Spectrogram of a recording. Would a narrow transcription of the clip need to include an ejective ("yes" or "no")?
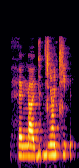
no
